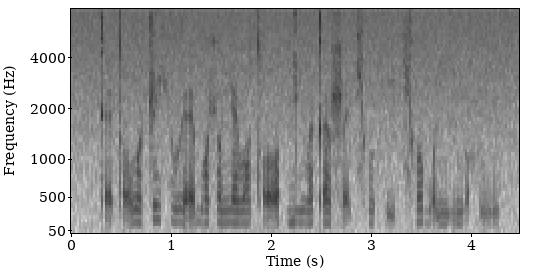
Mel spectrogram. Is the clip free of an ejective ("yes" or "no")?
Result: no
